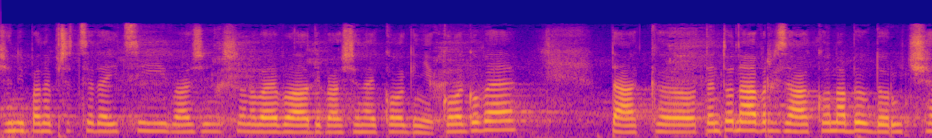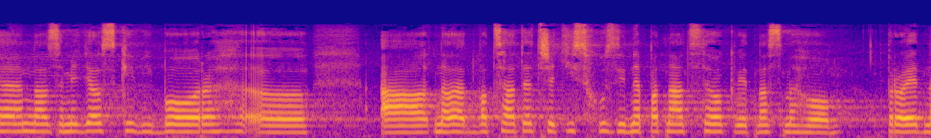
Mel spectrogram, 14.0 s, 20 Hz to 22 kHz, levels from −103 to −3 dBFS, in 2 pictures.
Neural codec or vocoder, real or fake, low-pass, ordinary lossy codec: none; real; 10.8 kHz; MP3, 64 kbps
